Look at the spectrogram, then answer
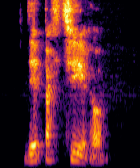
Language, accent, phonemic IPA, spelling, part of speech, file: French, Canada, /de.paʁ.ti.ʁa/, départira, verb, LL-Q150 (fra)-départira.wav
- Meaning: third-person singular simple future of départir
